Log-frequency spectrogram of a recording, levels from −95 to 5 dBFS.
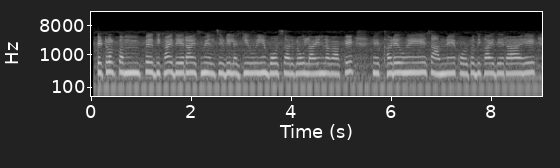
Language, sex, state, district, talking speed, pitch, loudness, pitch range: Kumaoni, female, Uttarakhand, Uttarkashi, 180 wpm, 275 Hz, -24 LUFS, 270-285 Hz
